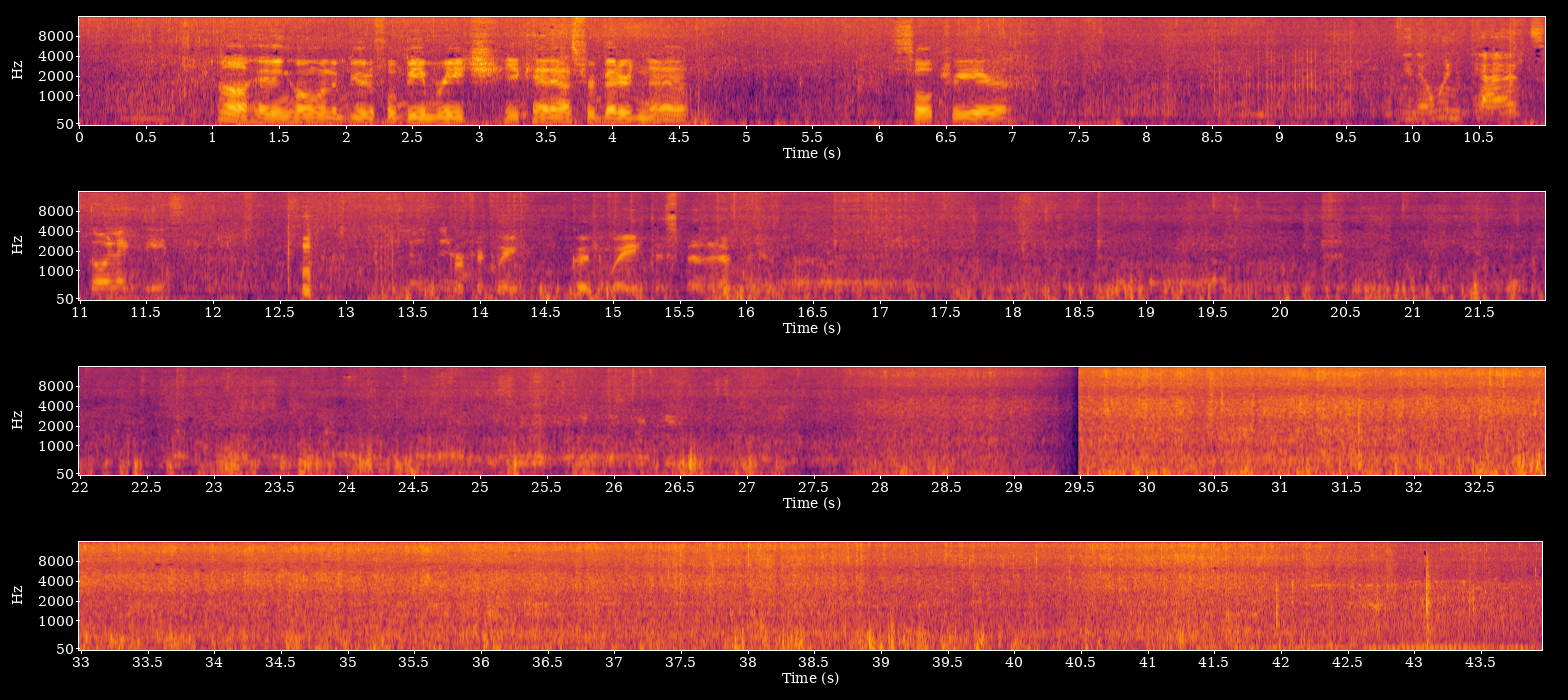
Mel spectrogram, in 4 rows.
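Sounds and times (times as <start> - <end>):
wind buffeting microphone: 0.0 - 12.2, 12.8 - 43.9.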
